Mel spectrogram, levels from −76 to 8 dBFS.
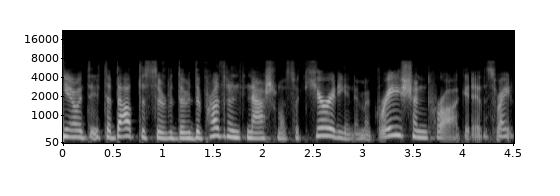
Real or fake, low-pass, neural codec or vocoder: fake; 7.2 kHz; codec, 16 kHz, 2 kbps, FunCodec, trained on Chinese and English, 25 frames a second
